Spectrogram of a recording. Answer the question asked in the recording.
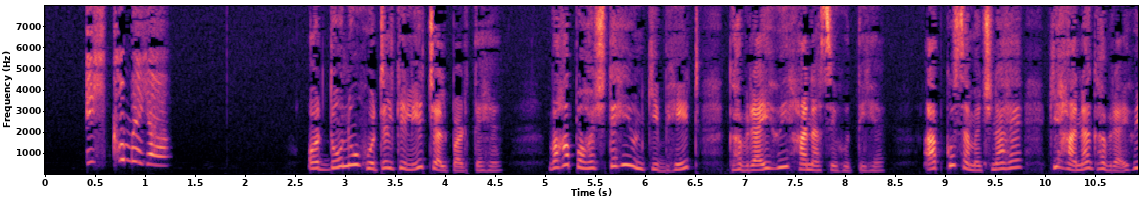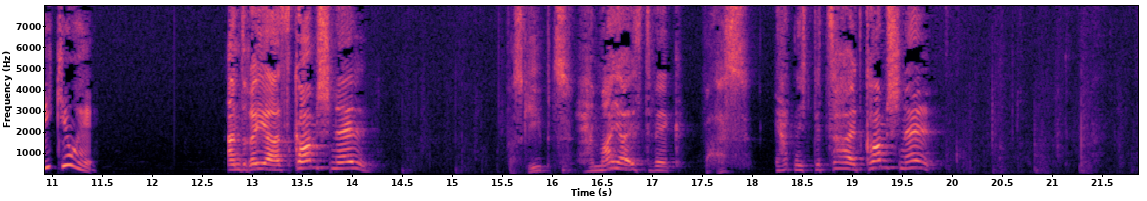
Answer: शायद आप समझ गए होंगे कि हाना इसलिए घबराई हुई है कि श्री मायर नहीं है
